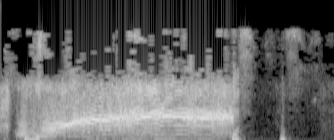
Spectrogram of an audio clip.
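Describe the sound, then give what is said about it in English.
A voice imitates the famous 'Dean scream' campaign-rally yell: one loud, raspy, sustained yell lasting about two seconds with a wavering pitch, then a short clipped vocal sound after a brief pause. “The Dean scream.”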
